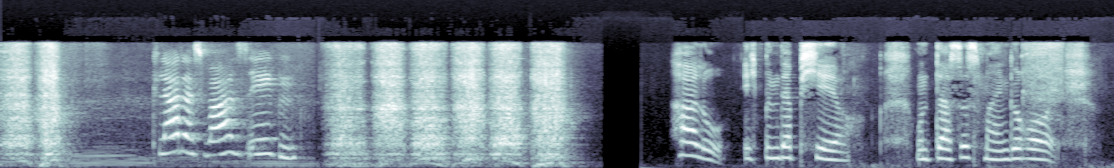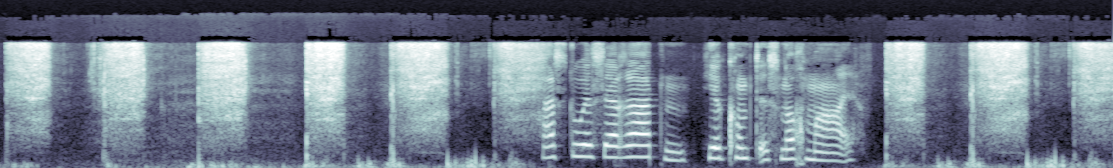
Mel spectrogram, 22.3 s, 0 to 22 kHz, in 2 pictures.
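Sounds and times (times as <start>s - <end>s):
child speaking: 1.5s - 3.1s, 6.7s - 8.6s, 9.2s - 10.9s, 16.6s - 19.8s
speech: 1.6s - 5.6s, 6.8s - 11.4s, 16.6s - 19.8s
broom sweeping a yard: 10.2s - 16.6s, 20.0s - 22.2s.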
